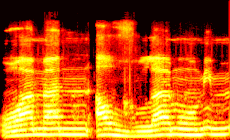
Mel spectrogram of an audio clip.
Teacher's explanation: Mim sama suaranya karena nun ketemu dengan mim ya, namanya idgham bigunnah ya.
